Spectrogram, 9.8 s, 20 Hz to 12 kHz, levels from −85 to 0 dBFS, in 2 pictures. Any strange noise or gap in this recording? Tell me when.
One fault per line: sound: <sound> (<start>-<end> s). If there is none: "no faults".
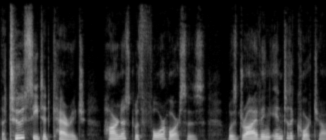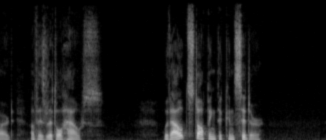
no faults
